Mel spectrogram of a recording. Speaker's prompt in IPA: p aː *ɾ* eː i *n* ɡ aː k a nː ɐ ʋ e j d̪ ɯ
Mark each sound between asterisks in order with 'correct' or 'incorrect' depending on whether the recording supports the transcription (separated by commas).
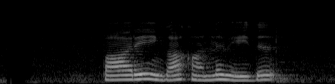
correct, incorrect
